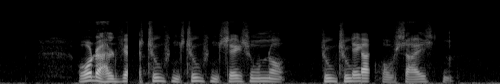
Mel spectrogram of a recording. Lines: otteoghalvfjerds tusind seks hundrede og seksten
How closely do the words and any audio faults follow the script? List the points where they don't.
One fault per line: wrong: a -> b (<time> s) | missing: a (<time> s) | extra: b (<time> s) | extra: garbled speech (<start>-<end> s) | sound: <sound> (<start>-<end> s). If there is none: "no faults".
sound: dropout (1.3-1.4 s)
extra: tusind (1.8 s)
extra: garbled speech (3.2-3.7 s)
